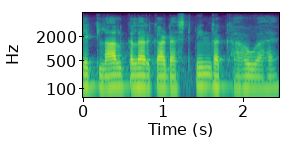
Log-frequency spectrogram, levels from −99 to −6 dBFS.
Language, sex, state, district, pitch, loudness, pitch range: Hindi, male, Jharkhand, Deoghar, 110 Hz, -20 LUFS, 105-110 Hz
